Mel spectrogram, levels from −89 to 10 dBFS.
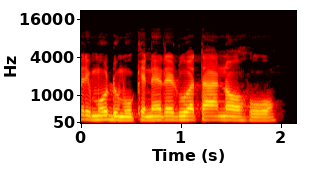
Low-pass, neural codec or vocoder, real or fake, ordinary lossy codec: none; none; real; none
